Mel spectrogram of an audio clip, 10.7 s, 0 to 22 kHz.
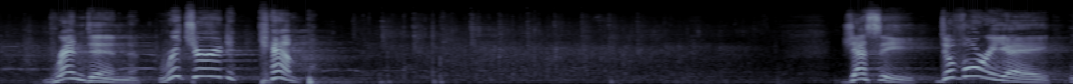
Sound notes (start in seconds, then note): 3.4 audience applauds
